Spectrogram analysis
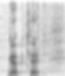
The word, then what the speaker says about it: Göktürk: This is Korean pronunciation, but in Turkish pronunciation is Göktürk.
